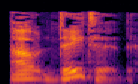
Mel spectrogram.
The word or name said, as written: outdated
